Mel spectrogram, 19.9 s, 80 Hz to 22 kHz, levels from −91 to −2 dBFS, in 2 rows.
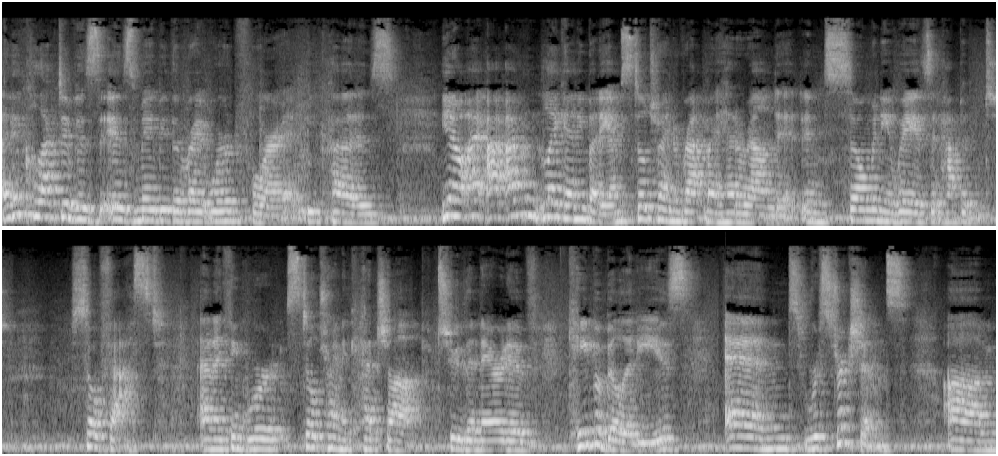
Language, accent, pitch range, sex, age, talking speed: English, American, 170-220 Hz, female, 20-39, 155 wpm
